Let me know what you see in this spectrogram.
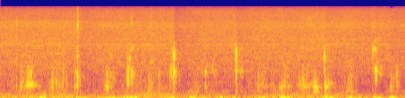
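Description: Wet chewing of chewy noodles: a run of small moist clicks and lip smacks, several a second.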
